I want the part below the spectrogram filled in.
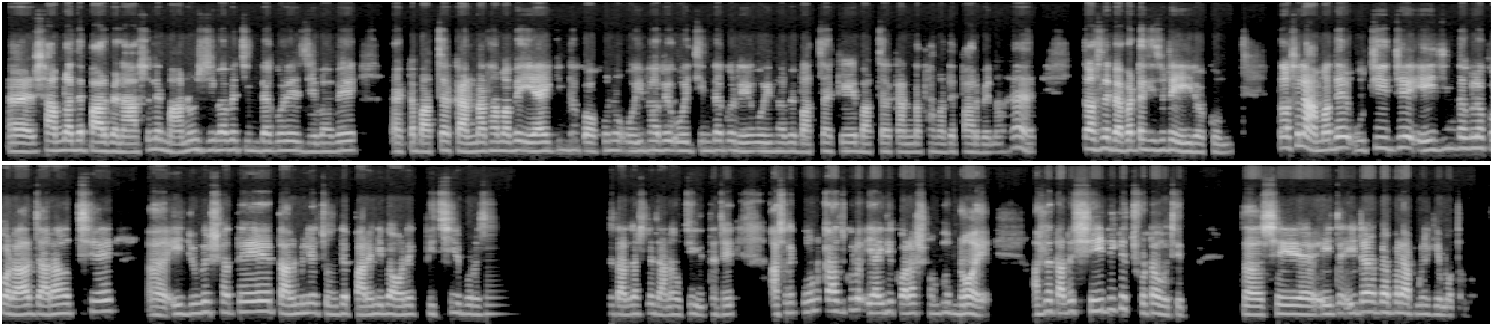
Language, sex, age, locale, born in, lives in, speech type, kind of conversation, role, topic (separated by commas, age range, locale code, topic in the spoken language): Bengali, male, 20-24, bn-BD, Bangladesh, Bangladesh, conversation, unstructured, none, কৃত্রিম বুদ্ধিমত্তা কি মানুষকে চাকরি থেকে ছাঁটাই করে দিতে পারে?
